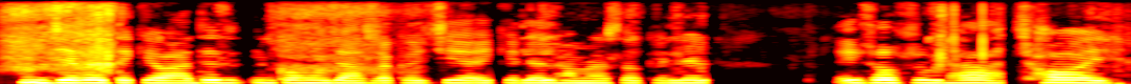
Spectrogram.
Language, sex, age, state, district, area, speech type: Maithili, female, 18-30, Bihar, Muzaffarpur, urban, spontaneous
